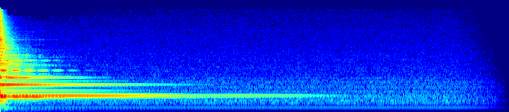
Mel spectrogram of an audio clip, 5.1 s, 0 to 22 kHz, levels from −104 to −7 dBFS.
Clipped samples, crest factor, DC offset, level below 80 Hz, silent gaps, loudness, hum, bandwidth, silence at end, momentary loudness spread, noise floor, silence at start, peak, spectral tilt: under 0.1%; 28 dB; under 0.1%; under -90 dBFS; none; -28 LUFS; none; 16 kHz; 3.5 s; 24 LU; -75 dBFS; 0 s; -2 dBFS; 1.5 dB/octave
